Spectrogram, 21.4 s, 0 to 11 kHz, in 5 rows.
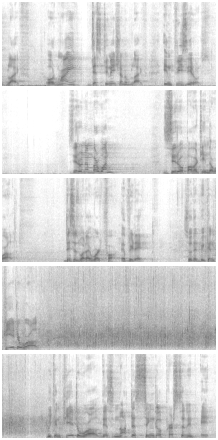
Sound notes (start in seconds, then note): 12.0 applause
